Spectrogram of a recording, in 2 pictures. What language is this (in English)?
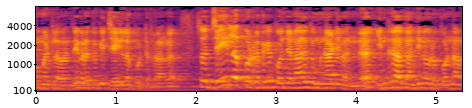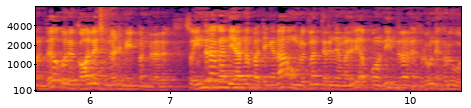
Romanian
